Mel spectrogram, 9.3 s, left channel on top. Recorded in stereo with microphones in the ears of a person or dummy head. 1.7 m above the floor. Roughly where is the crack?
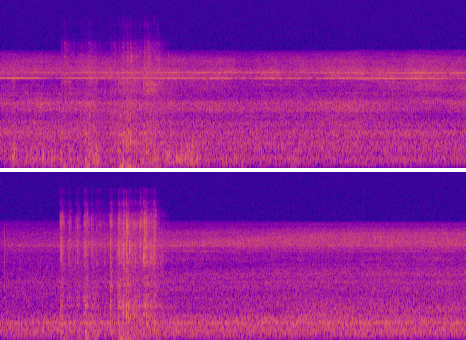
Right.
